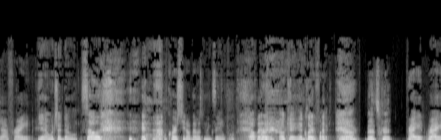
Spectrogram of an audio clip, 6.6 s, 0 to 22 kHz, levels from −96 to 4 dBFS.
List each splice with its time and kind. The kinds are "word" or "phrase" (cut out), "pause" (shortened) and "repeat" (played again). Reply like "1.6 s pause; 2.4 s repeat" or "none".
2.4 s word; 3.0 s word; 4.6 s phrase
